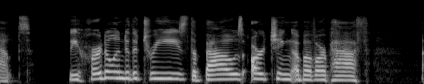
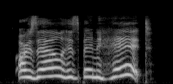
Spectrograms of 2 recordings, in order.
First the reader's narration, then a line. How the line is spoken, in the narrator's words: shout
